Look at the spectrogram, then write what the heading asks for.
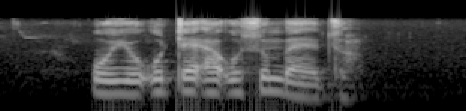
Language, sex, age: Venda, male, 26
